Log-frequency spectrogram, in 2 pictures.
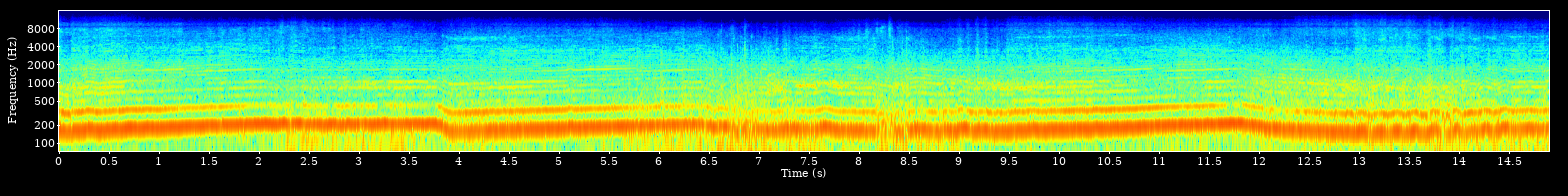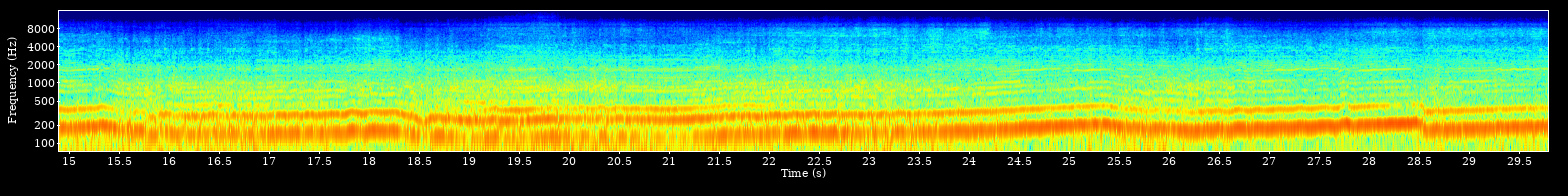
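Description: Rotax DD2 kart's 125 cc single-cylinder two-stroke engine at racing speed, heard onboard. Its pitch climbs steadily as it accelerates, then drops sharply several times as it slows for corners.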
